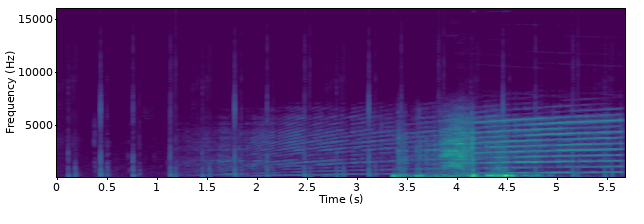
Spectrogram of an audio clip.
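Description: Tornado siren in Roblox rising in a long sweeping wail after several sharp clicks, growing louder as a broadband rumble joins in partway through.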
